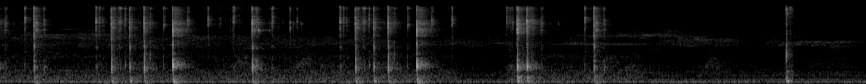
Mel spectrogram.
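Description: Typing on a laptop keyboard: irregular keystroke clicks for about six seconds, then one more key press near the end.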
